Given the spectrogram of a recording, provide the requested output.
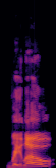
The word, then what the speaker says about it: Reylo: Reylo, I think it's how you say it, like Rey and Kylo Ren from Star Wars fan fiction.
